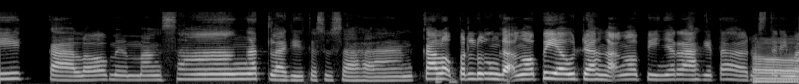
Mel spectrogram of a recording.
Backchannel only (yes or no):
no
